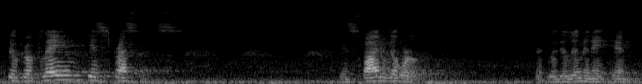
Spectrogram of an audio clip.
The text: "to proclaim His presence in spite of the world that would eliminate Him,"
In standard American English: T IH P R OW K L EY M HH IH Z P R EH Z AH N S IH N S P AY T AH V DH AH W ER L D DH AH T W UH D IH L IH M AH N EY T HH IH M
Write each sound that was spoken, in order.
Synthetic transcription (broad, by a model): T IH P R OW K L EY M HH IH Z P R EH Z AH N S IH N S P AY T AH V DH AH W ER L D DH AH T W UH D IH L IH M AH N EY T HH IH M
